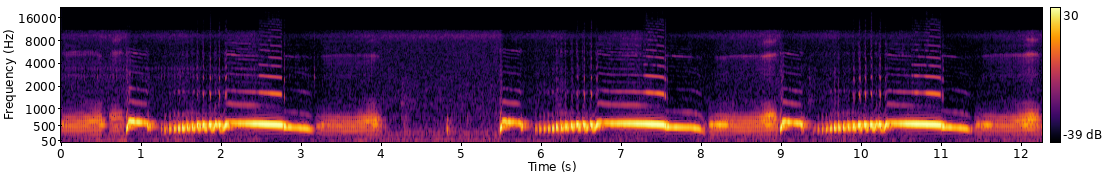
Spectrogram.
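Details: Puter pelung dove giving loud, clear coos, a repeated series of stretched, wavering mellow notes each lasting about two seconds, separated by short pauses.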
